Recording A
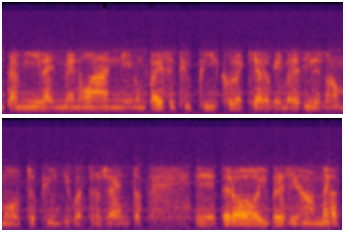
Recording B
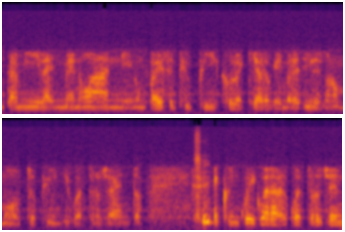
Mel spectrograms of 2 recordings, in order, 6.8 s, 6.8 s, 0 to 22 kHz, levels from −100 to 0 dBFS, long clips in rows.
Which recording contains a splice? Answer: B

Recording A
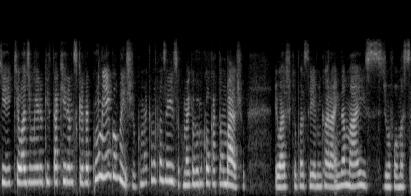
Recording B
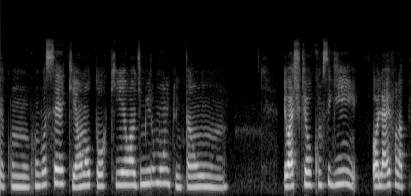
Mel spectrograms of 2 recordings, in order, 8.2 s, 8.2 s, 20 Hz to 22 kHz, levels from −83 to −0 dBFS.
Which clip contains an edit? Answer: A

